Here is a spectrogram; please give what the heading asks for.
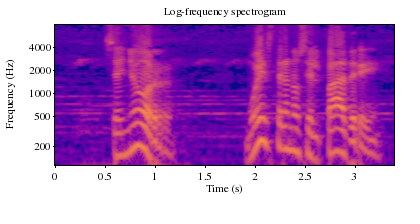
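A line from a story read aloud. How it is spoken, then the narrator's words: Exclaimed. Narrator (Spanish): exclamó Felipe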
